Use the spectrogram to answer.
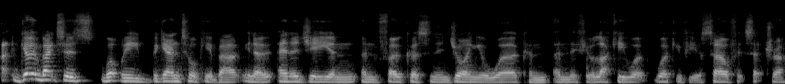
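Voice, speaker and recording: Against a quiet background, a man with a normal speaking voice talks at a fairly quick pace. His pitch is medium, with ordinary pitch variation. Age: 60s. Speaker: automotive industry consultant. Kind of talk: casual interview chat.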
